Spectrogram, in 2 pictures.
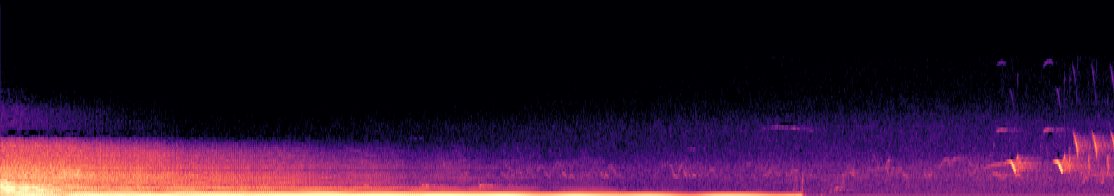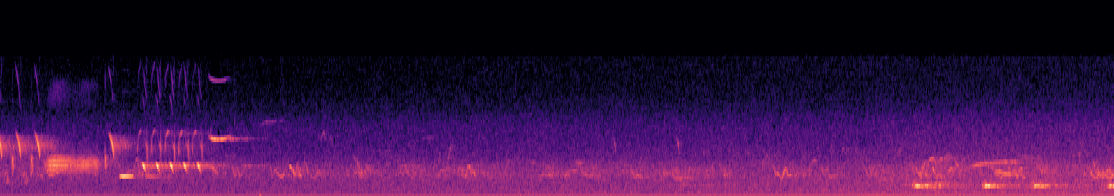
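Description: The song's closing guitar chord rings out and fades for about eight seconds, then cuts off suddenly. Outdoor ambience follows, with bird chirps: a quick run of high chirps a couple of seconds after the cut and a few softer calls near the end.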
